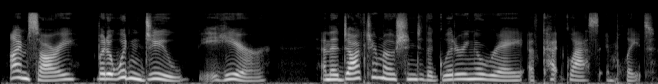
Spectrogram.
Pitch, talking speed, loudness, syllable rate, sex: 225 Hz, 175 wpm, -17 LUFS, 5.2 syllables/s, female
